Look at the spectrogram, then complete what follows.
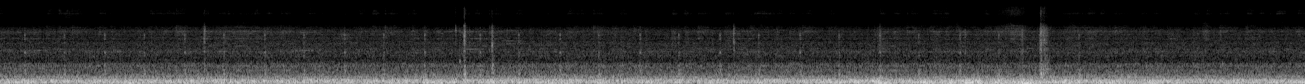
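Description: Car driving slowly through town, heard from inside the cabin: a steady low rumble of engine and road noise, with a couple of faint ticks.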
